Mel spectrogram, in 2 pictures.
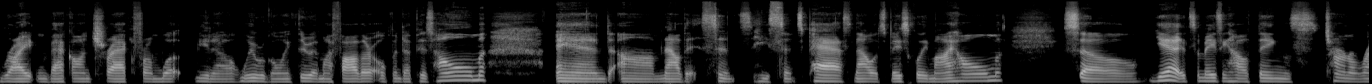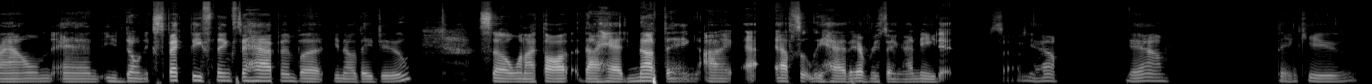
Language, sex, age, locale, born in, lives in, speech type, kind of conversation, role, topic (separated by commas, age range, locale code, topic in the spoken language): English, female, 55-59, en-US, United States, United States, conversation, unstructured, none, How do the people in your life shape your sense of family?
